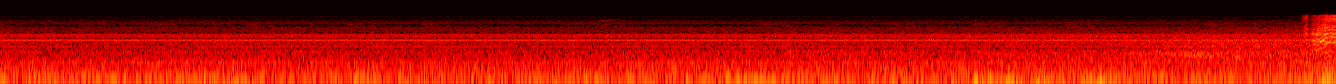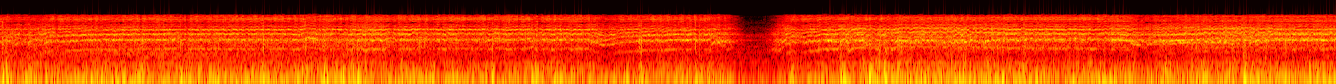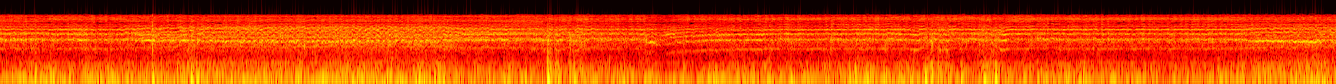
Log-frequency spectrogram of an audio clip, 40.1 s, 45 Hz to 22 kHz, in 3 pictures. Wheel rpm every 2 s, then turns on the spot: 0, 0, 0, 0, 0, 0, 60, 160, 160, 150, 100, 160, 150, 160, 160, 160, 150, 150, 170, 160.
none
